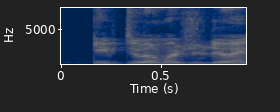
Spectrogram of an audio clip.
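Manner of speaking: very high, loud shouted yell. Speaker announces their character's shout during a fight, yelling. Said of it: "I'm just gonna yell".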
